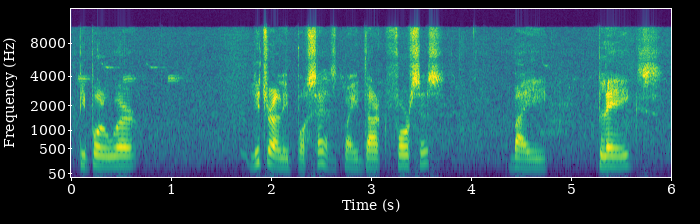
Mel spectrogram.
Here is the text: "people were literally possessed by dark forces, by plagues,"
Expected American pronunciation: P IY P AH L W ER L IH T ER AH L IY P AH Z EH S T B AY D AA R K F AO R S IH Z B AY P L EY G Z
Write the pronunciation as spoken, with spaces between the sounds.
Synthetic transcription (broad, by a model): P IY P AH L W ER L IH T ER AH L IY P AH S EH S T B AY D AA R K F AO R S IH S B AY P L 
